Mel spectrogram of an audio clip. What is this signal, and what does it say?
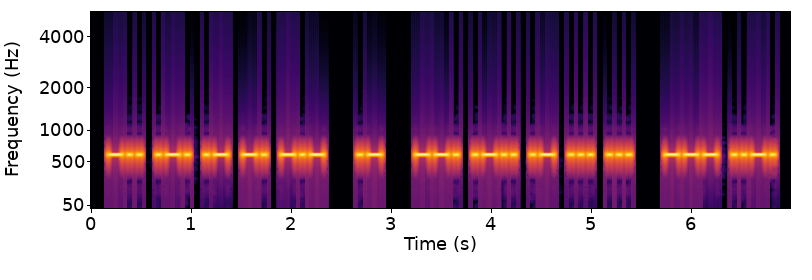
Morse code, heard as a keyed tone, about 25 wpm, 600 Hz. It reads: DRANK A GLASS OF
